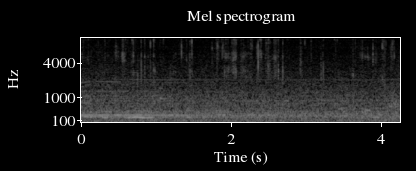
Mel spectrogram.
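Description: Toothbrush bristles scrubbing against a cat's teeth: an irregular run of faint scratchy clicks and ticks.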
